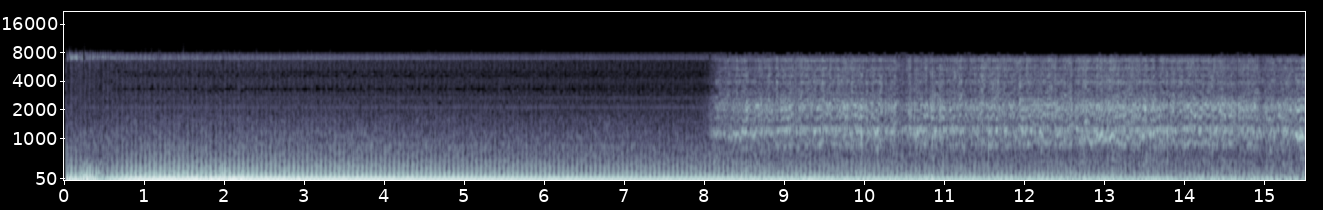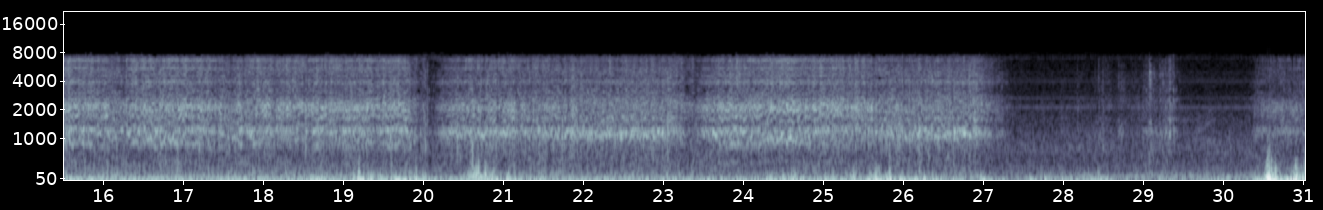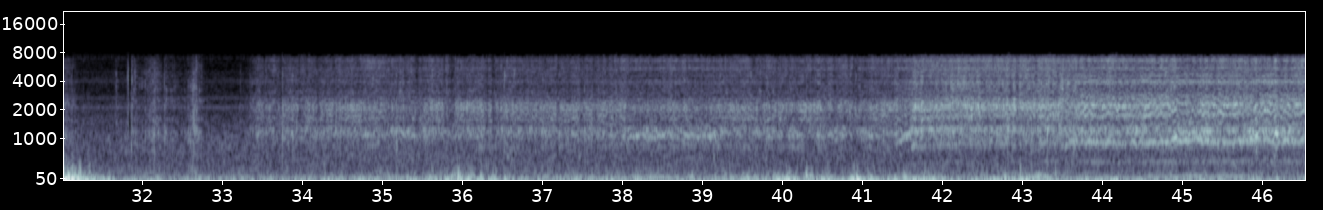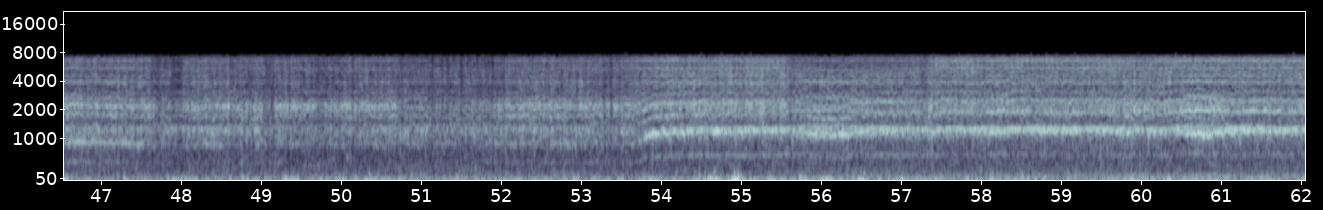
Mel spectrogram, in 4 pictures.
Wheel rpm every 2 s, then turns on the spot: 0, 0, 0, 10, 90, 110, 110, 110, 110, 100, 90, 100, 110, 50, 10, 20, 20, 70, 70, 70, 80, 110, 110, 110, 120, 110, 120, 160, 170, 160, 160.
none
